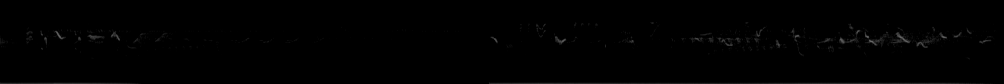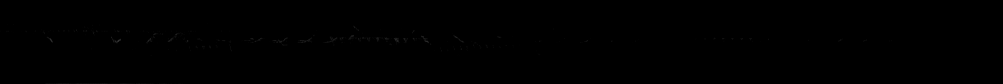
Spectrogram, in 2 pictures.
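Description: Faint birdsong: many small birds chirping with quick high notes and trills, swelling about five seconds in and fading away toward the end.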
